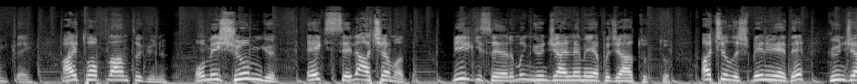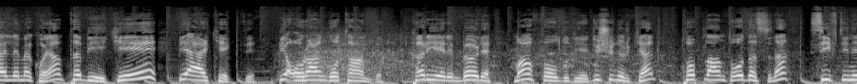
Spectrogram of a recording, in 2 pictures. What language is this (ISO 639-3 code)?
tur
